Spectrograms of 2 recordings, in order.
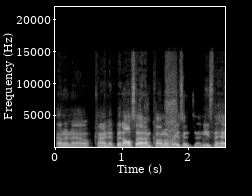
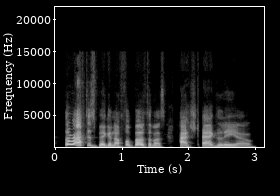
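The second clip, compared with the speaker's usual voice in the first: put-on British TV host voice, pitched higher; 6 semitones higher than usual. Doing an impression on the suggested word boat: John Oliver impression. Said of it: "can I do my John Oliver impression?".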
